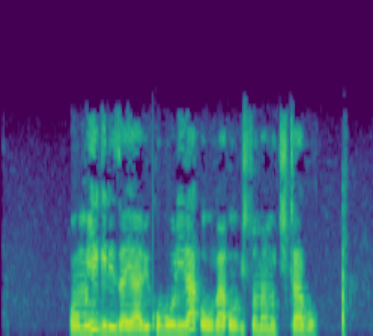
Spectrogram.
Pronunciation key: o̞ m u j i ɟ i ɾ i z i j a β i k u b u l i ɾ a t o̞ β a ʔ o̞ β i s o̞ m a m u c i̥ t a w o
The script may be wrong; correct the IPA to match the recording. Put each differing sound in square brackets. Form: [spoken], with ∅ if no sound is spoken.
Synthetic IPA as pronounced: o̞ m u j i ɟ i ɾ i z [a] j a β i k u [β] u l i ɾ a [ʔ] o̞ β a ʔ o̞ β i s o̞ m a m u c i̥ t a [β] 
